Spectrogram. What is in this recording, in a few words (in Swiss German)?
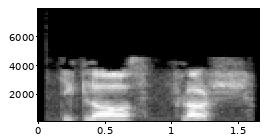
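"glasflasch", Haut Rhin; vin; bouteille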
